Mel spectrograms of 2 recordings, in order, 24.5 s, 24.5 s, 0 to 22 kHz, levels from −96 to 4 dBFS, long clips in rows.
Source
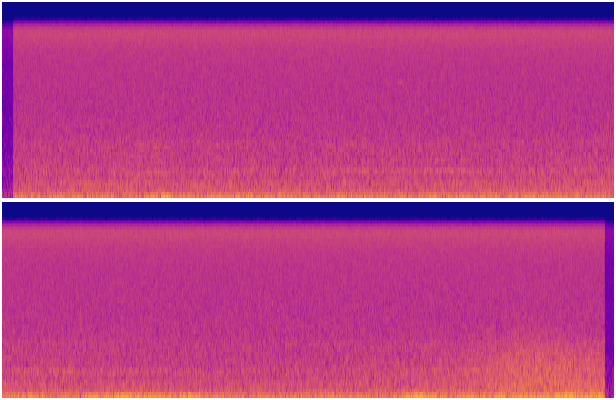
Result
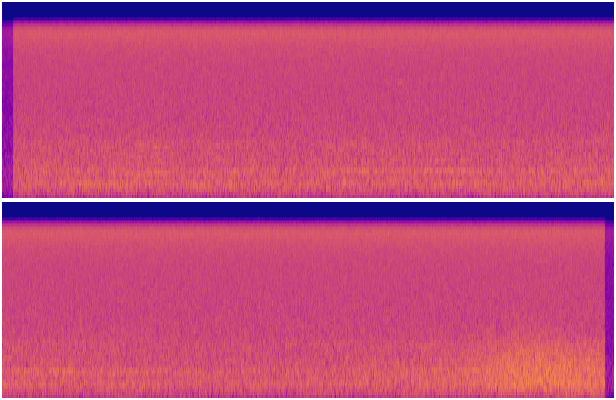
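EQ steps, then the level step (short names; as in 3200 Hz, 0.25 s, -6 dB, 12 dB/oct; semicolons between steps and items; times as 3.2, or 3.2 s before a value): HPF 180 Hz 12 dB/oct; +6.0 dB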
